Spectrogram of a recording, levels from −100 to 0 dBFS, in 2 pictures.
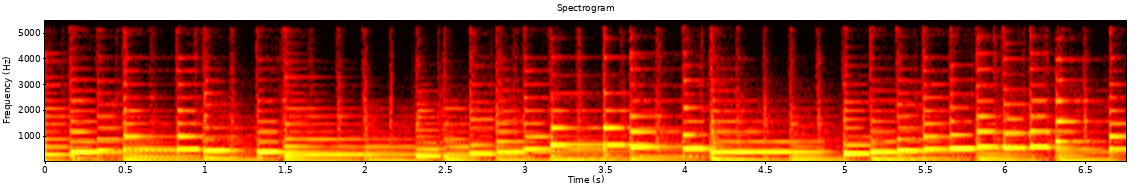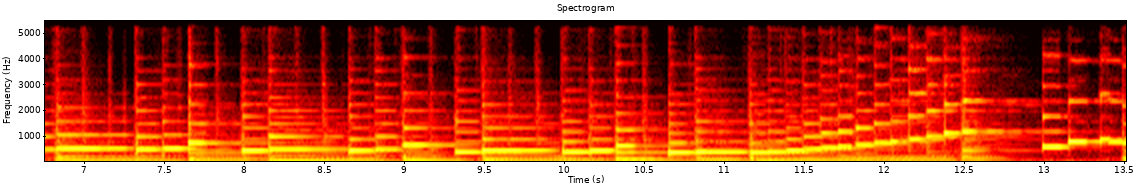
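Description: No technical fault can be heard anywhere in this audio, which carries no dropout, distortion, glitch or other defect that a listener could point to.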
